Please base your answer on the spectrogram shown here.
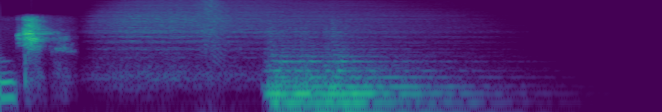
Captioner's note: cnn logo sound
